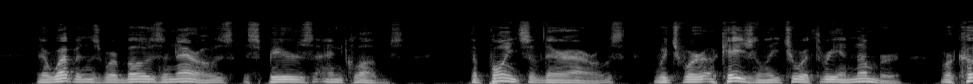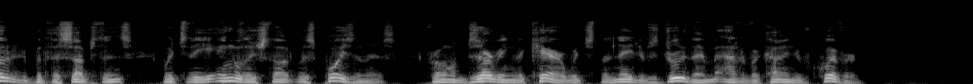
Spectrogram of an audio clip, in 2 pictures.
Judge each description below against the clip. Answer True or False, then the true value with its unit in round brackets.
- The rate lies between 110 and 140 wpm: False (150 wpm)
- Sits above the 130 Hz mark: False (105 Hz)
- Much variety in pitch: False (4.0 semitones)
